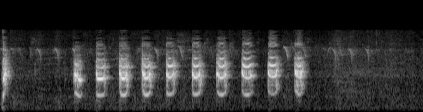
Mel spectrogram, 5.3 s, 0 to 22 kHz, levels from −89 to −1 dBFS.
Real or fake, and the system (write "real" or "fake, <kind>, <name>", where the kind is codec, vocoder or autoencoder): real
